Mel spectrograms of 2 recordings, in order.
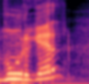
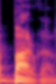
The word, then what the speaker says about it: burger: Porque sí, amigos, no se dice, oye, esta noche cenamos en el burger se pronuncia burger. – Burger. – Burger. – Burger King. – Burger King. Además tienes que eh, sí, alargar I. Es una I larga.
